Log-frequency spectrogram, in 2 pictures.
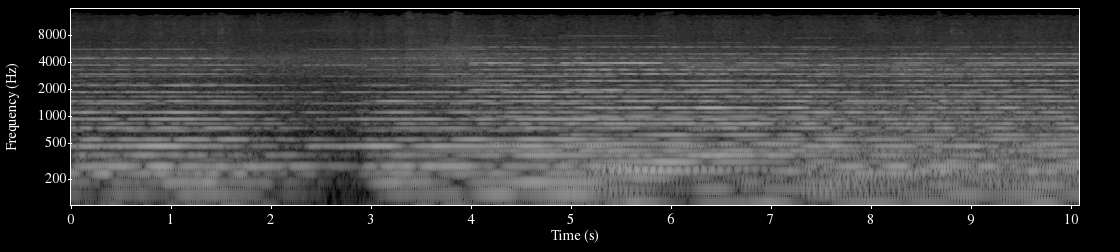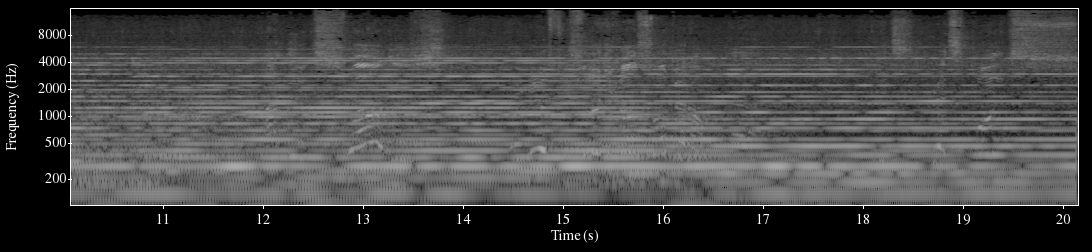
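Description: Two-manual, 27-stop Sanus church organ playing sustained chords on both manuals. A deep bass note comes in about a third of the way through and drops out about halfway.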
